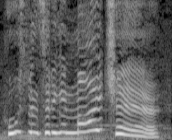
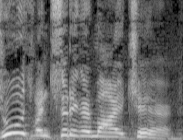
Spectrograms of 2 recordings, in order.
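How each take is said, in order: First: It is said in a middle-sized voice. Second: It is said in a great big voice. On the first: "said in her middle-sized voice" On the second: "said in a great big voice"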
